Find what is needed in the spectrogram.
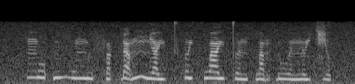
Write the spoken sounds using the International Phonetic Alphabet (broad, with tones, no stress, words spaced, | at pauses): mo˧ʔɨ˨˦ vo˧mɨ˨˩fa˨˩k̚ ɗa̰˧˥mɲa˨˩jt̪ʰə˧jkwa˧j t̪ə˨˩nhwa̰˧˨m ɗu˨˩ə̯nə˨˩jt͡ɕə˨˩p̚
